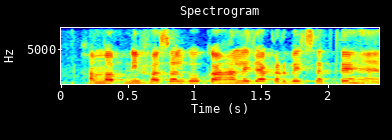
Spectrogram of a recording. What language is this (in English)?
Magahi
